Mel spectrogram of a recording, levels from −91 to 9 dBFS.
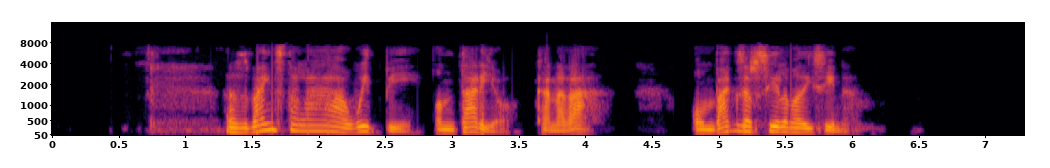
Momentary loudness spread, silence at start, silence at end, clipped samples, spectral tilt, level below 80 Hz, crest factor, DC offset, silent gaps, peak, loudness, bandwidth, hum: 20 LU; 0.7 s; 1.25 s; under 0.1%; -5 dB/octave; -52 dBFS; 20 dB; under 0.1%; 3.53-3.61 s, 4.23-4.36 s, 4.67-4.79 s; 0 dBFS; -19 LUFS; 7.8 kHz; none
